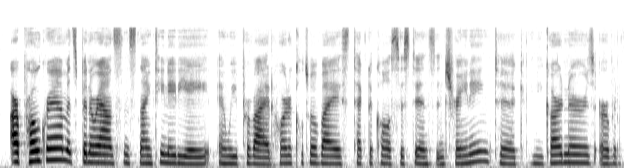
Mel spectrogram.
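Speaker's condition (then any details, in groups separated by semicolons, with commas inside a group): No condition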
